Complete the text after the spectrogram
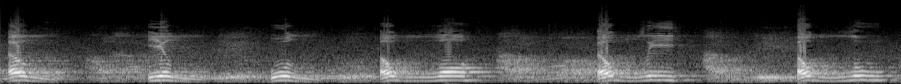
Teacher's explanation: terangkatnya pangkal lidah ke langit-langit di atasnya, atau terangkatnya lidah paling belakang ke langit-langit lurus di atasnya. Itu yang membuat tebal ya. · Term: suara tebal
